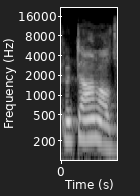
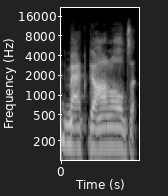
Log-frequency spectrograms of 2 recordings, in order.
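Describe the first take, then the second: First: The first syllable has a reduced 'muh' vowel. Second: The first syllable has a full 'mack' vowel. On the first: "No, it's McDonald's" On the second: "if you said McDonald's"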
